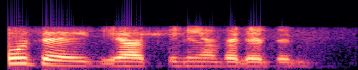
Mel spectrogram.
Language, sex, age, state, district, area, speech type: Urdu, female, 30-45, Uttar Pradesh, Aligarh, rural, conversation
